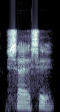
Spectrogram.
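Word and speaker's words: sachet: सही उच्चारण क्या होता है? सैसे।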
